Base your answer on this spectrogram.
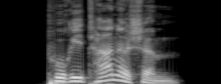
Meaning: strong dative masculine/neuter singular of puritanisch
- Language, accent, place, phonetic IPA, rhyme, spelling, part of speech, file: German, Germany, Berlin, [puʁiˈtaːnɪʃm̩], -aːnɪʃm̩, puritanischem, adjective, De-puritanischem.ogg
